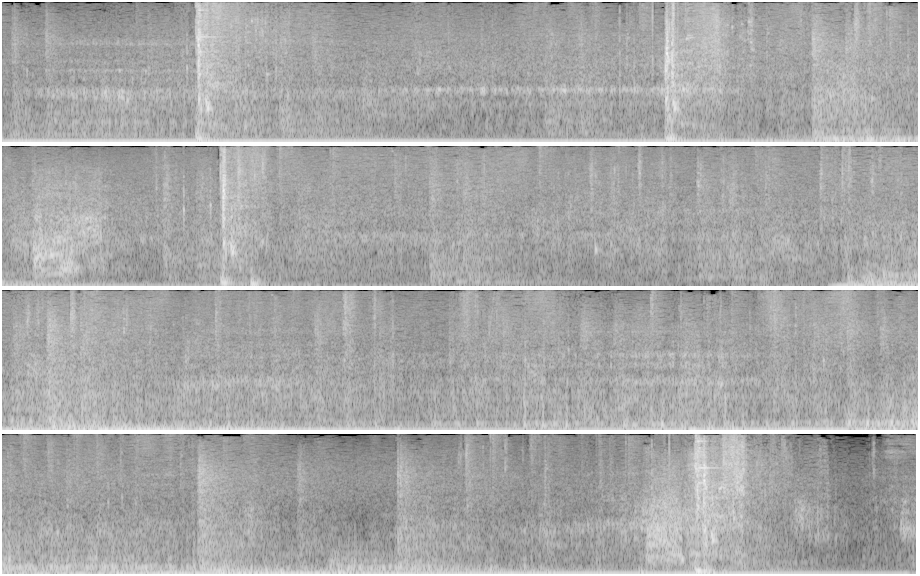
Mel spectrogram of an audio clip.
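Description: A bowstring twangs sharply as arrows are loosed, again and again.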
